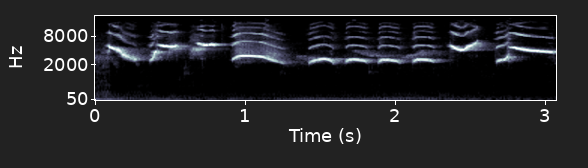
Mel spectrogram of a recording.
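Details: Orange-headed thrush kept at home, singing loudly: a lively string of clear, slurred whistles, several similar notes repeated in steady rhythm, ending with higher rising and falling whistles.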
